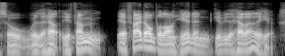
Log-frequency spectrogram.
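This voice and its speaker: Someone with a Quebec accent speaks at a very fast pace against a quiet background. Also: man. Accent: Quebec Canadian. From Quebec City, Canada. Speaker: relationship coach. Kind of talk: interview. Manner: animated.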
